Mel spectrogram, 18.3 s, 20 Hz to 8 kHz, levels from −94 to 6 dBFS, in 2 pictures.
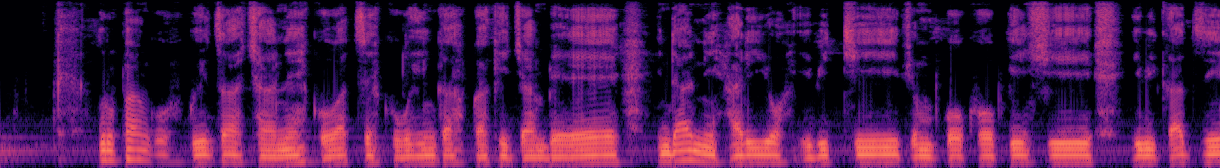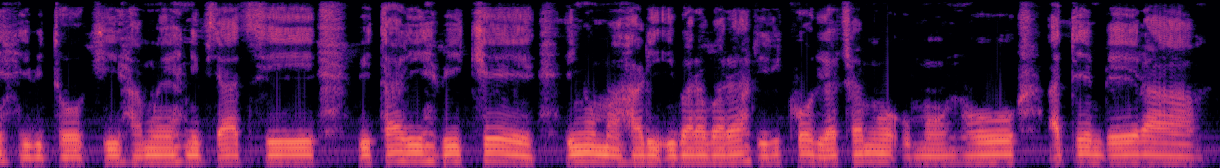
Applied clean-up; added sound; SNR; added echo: none; none; none; none.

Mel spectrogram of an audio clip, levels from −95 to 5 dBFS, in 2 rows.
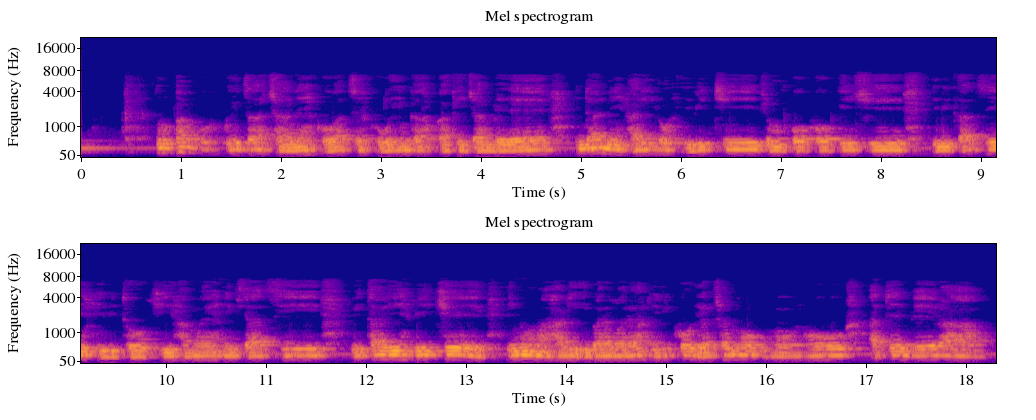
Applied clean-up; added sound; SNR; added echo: none; none; none; reverberation time 0.5 s.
